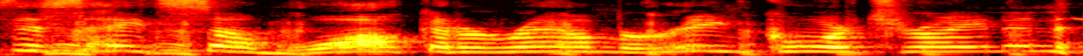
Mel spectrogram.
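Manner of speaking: put-on angry scolding. Retelling an instructor scolding a class leader: imitating an angry scolding. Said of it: "cussing up and down".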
